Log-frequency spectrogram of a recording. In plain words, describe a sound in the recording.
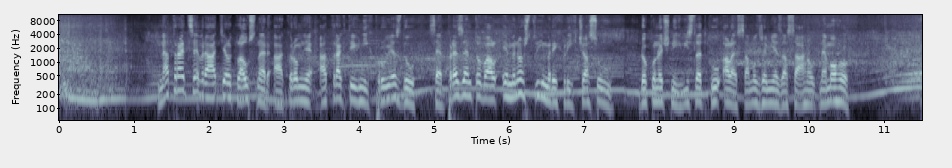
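A rally car exhaust pops and crackles rapidly.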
